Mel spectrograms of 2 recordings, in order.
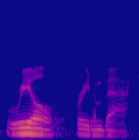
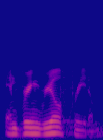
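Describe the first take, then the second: First: "real freedom" slow and louder; stress on real freedom. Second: Said in the usual way. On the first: Shown as a demonstration. Preacher repeating "real freedom" to the room, slow emphasis. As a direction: lean into "real".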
